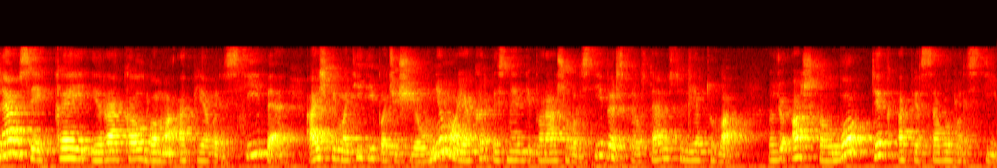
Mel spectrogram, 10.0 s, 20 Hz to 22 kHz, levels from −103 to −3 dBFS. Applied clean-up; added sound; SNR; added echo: none; none; none; none.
